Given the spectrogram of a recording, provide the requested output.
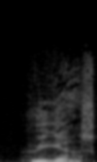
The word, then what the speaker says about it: Huygens: Comme le néerlandais Christian Huygens, Huygens comme on le prononce en France.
